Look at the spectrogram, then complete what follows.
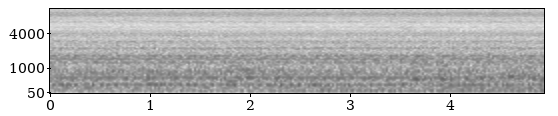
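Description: Steady room hum with a few held tones under a faint even hiss, with no distinct event.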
